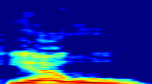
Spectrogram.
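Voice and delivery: "ইয়াউ" as yae-u, closing on a clear u; short u ending. Shown as a demonstration. Teacher giving the correct example, "ইয়াউ" with final u. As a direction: say "ইয়াউ" with a thin vowel gliding into u. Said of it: "রস্য উর মতো করে উচ্চারণ হবে".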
